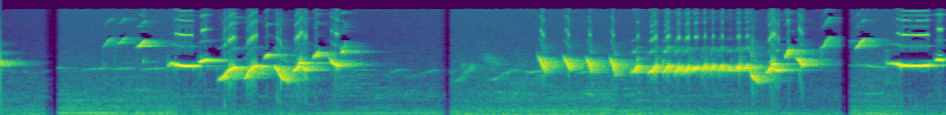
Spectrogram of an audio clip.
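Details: White-rumped shama song used to prompt a stressed, silent bird to sing: two long bursts of varied, rich whistled phrases with rapid up-and-down slurs, separated by a short pause.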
